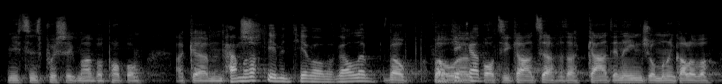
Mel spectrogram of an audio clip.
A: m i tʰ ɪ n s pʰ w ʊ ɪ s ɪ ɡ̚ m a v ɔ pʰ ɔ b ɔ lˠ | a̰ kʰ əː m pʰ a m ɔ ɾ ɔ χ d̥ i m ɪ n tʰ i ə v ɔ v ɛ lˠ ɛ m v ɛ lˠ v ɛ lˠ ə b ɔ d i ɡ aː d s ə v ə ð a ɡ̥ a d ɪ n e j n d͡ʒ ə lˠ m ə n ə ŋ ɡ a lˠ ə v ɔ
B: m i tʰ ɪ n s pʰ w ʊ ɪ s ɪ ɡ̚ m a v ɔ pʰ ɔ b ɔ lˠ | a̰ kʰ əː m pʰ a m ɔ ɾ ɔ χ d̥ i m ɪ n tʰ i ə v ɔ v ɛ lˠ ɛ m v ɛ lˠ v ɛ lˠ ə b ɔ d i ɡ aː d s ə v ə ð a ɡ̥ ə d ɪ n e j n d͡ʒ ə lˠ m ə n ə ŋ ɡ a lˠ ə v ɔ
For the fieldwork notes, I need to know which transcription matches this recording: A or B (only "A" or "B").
A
